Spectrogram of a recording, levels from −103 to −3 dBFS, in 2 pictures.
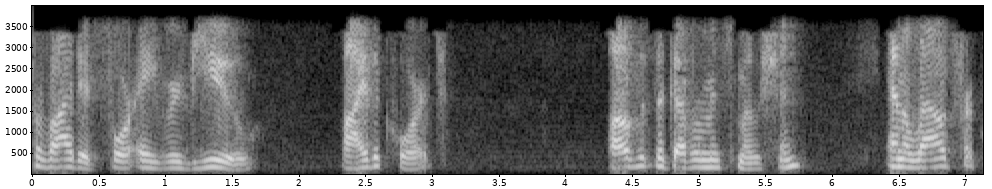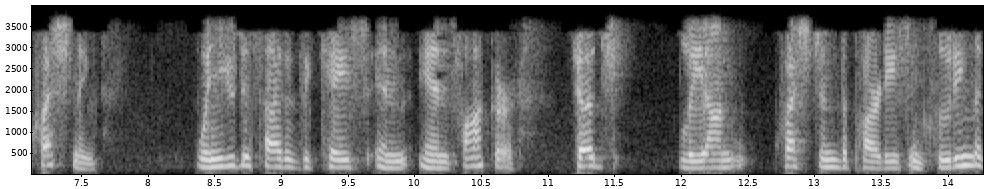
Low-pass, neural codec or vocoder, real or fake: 3.6 kHz; none; real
